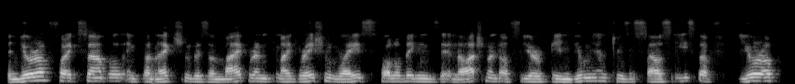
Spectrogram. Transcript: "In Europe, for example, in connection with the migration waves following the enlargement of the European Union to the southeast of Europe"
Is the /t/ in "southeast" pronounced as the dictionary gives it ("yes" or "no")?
yes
